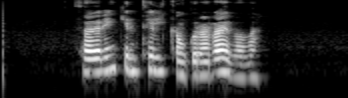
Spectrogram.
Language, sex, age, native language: Icelandic, female, 40-49, Icelandic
